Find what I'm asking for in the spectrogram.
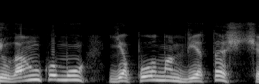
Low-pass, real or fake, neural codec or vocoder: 7.2 kHz; real; none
